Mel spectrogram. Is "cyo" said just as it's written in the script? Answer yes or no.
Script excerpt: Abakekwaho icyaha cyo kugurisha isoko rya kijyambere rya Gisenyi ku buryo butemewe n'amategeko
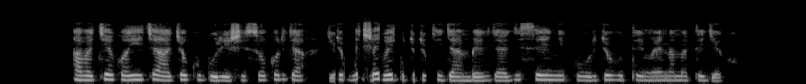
yes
